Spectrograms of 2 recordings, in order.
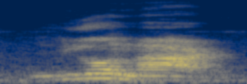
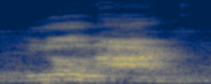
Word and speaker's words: Leonhard: It was the great mathematician Leonhard Euler. H is silent. Leonhard नहीं, Leonhard.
